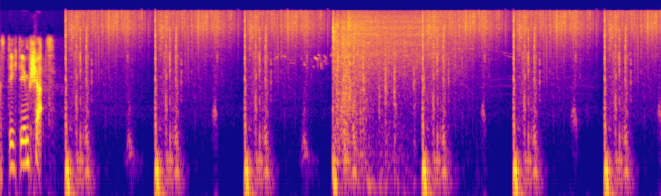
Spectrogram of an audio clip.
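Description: A stone axe strikes rock in regular heavy thuds.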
